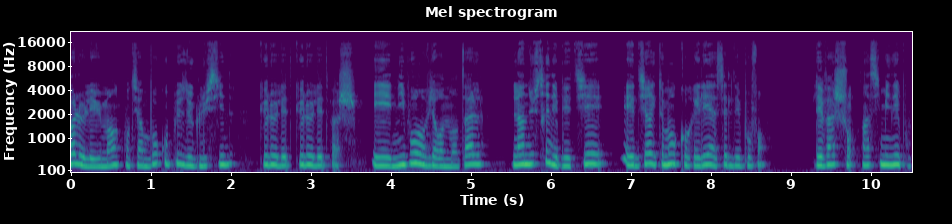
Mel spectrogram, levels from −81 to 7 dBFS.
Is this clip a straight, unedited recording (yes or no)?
no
